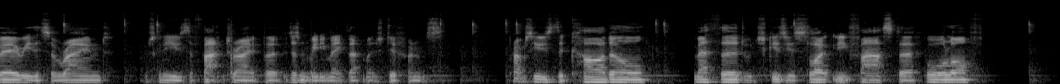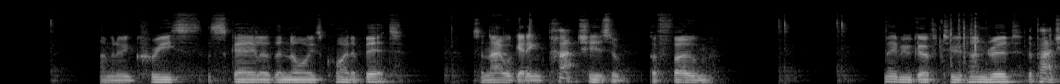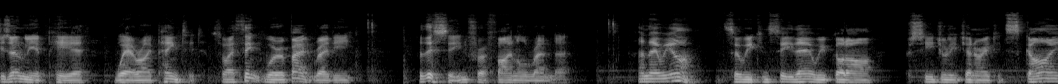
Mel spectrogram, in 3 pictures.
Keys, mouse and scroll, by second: 4.6 click, 8.4 click, 11.9 click, 16.2 KP_0, 18.6 click, 20.2 KP_2, 20.4 KP_0, 20.8 KP_Enter, 25.2 click, 27.1 click.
